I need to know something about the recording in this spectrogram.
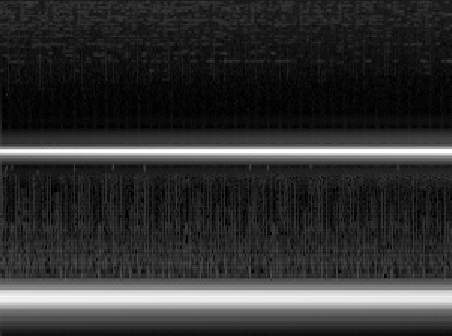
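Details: Simulated tinnitus: a steady, unchanging pure tone with a fainter higher tone above it.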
